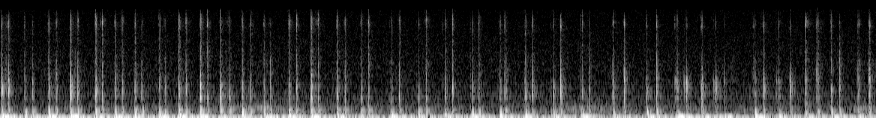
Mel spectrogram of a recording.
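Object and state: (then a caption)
Plastic laptop keyboard being typed on. Fingertips type rapidly on the plastic chiclet keys of a black laptop with a hollow chassis. The result is a fast, steady stream of short, hollow clicks and taps with a low, thuddy body and bright ticks on each key strike. The typing keeps an even pace throughout, and each tap dies away quickly.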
